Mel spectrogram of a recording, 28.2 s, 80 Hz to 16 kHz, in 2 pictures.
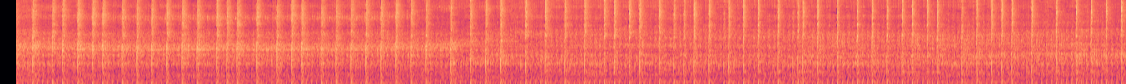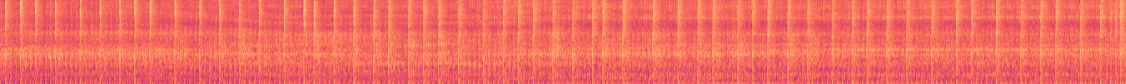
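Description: Villiers Mk 10 stationary engine running steadily at idle, a rapid, even firing beat with louder pulses a few times a second.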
